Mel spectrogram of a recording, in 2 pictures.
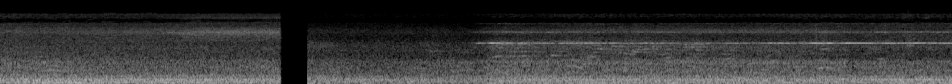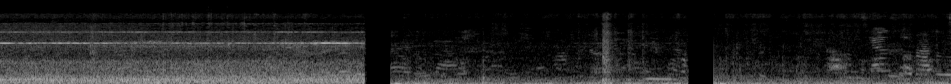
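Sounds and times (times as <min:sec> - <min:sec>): high-speed train rumble: 0:00.0 - 0:14.1
high-pitched squeal: 0:04.7 - 0:13.2.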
